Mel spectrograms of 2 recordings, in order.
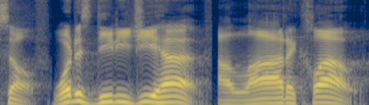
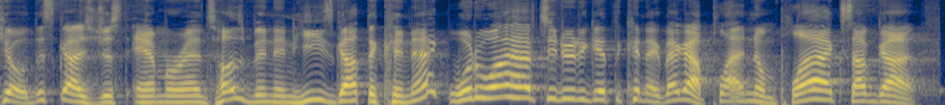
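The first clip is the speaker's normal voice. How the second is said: higher, bragging put-on voice, rushing at first; 4 semitones higher than usual. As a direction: list his trophies like a fed-up star. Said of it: "you're probably like".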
